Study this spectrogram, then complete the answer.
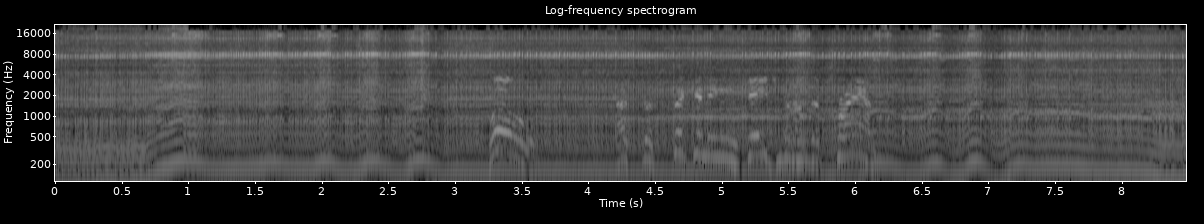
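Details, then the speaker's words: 1999 Traxxas T-Maxx Pro 15 nitro two-stroke engine that speeds up then shuts down: the buzz hunts up and down in pitch. Unburned fuel is leaking at the front crankshaft bearing of the crankcase, an air leak causing the surging. "that explains why it seems to speed up and then just shut down because we have ourselves a massive leak it looks like right over there from the crankshaft bearing"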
